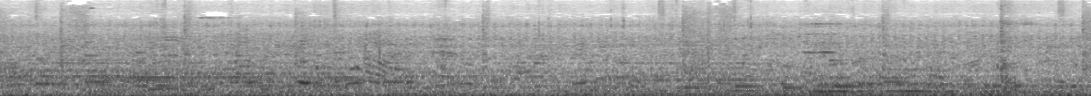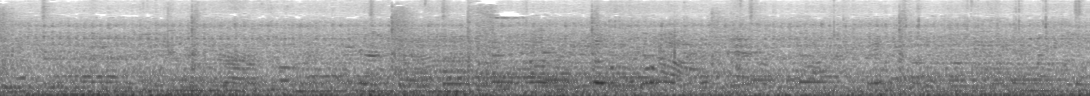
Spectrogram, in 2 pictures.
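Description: Indistinct chatter of several people, with no words made out, over a steady low rumble.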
